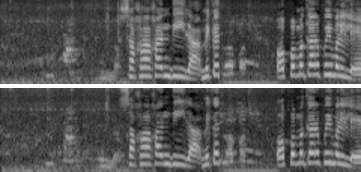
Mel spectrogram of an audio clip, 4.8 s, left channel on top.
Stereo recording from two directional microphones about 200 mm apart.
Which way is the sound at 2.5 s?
70° left (ahead or behind).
